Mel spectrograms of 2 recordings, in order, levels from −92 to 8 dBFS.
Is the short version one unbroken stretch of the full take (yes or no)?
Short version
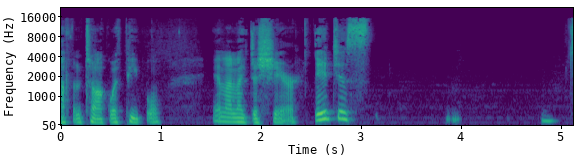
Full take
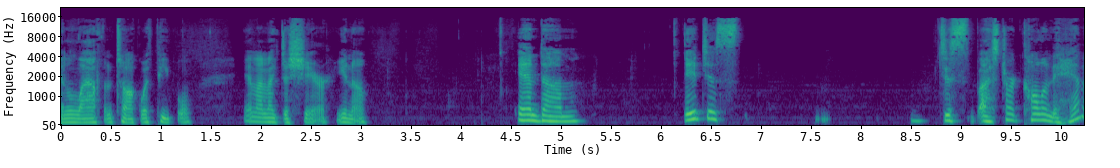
no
